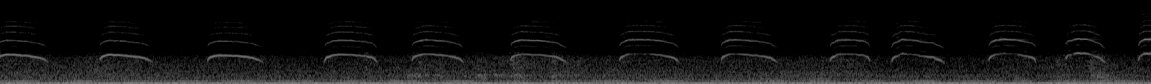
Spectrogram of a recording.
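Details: Northern goshawk, Riga, 29 June 2016: a long series of clear, slurred wails, each rising then dropping, repeated about once per second, roughly a dozen in all, above a constant low hum.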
